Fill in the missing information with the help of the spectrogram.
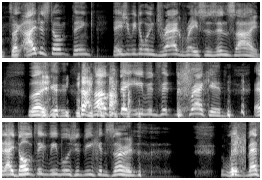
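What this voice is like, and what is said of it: Put-on gruff Union Guy accent. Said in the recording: “That's the accent, that's the accent you have to go for right there ... That's the only accent I could do. I call it Union Guy ... It reminds me of SpongeBob”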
